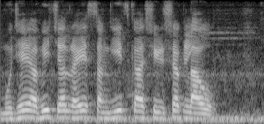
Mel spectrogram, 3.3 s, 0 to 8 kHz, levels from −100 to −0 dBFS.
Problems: background sounds at intervals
